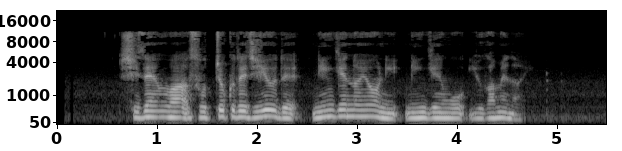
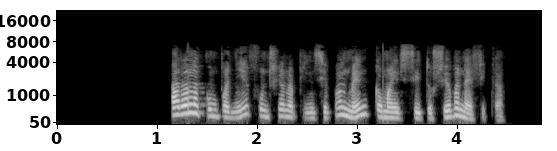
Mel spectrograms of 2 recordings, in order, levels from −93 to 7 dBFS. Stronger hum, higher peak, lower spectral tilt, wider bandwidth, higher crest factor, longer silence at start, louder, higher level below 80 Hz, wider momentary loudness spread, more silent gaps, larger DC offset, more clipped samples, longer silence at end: neither; second, -12 dBFS vs -2 dBFS; about the same, -6.5 dB/octave vs -7 dB/octave; first, 11.5 kHz vs 7.4 kHz; about the same, 16 dB vs 18 dB; second, 0.65 s vs 1.15 s; second, -26 LUFS vs -20 LUFS; second, -66 dBFS vs -60 dBFS; second, 6 LU vs 11 LU; neither; neither; neither; first, 0.85 s vs 0.4 s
